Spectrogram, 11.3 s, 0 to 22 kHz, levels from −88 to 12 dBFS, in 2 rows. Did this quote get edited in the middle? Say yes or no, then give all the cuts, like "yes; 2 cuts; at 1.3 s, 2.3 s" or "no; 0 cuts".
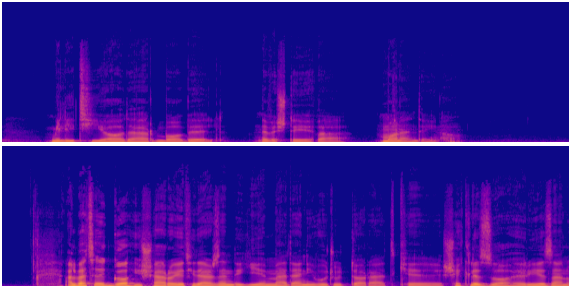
yes; 1 cut; at 3.1 s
